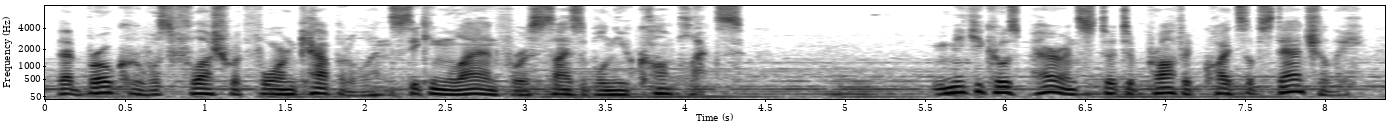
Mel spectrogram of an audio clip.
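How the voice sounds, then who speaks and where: A man's voice: on the low side, close to an everyday voice. A man acting a polite, anxious middle-aged father and husband in a dubbed video game cutscene, formal and earnest in his speech. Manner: polite, formal, earnest, exclaims when upset.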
